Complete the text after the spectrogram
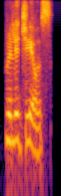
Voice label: "religiose", Indian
